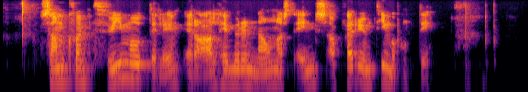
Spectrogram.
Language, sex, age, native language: Icelandic, male, 20-29, Icelandic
